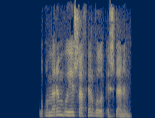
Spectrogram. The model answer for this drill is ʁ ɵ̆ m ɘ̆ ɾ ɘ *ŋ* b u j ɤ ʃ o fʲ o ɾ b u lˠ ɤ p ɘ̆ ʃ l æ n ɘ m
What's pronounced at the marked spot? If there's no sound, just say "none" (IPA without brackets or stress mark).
m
